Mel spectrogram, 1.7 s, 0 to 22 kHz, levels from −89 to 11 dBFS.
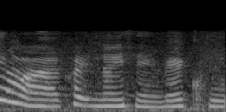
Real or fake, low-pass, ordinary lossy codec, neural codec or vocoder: fake; 7.2 kHz; none; vocoder, 44.1 kHz, 128 mel bands, Pupu-Vocoder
